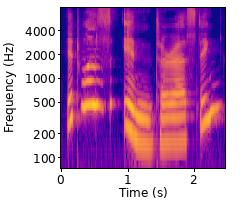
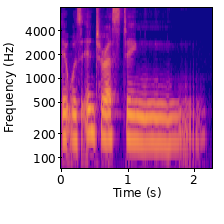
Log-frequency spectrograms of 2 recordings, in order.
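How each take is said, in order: First: The pitch goes down and then up. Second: The pitch stays level and then stops. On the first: The speaker has some reservation or doubt. "if I use a down and up" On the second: The speaker has more to say. "don't use an up or down tone"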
